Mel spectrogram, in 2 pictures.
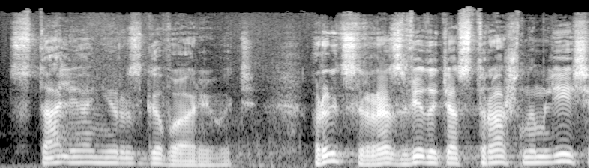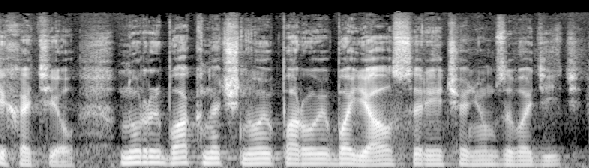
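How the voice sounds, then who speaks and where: A man's voice: mid-range voice, normal speed. A man narrating a verse fairy tale as a storyteller in an audio play. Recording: long reverberant hall echo.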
